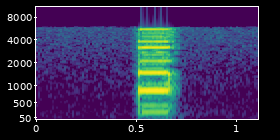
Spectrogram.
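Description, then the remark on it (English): A single short telephone dialing tone from an old phone as a number is dialed to call a guest, a steady electronic beep lasting about a quarter second, sounding clearly and alone against near silence. “We'll get the old phone up here.”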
